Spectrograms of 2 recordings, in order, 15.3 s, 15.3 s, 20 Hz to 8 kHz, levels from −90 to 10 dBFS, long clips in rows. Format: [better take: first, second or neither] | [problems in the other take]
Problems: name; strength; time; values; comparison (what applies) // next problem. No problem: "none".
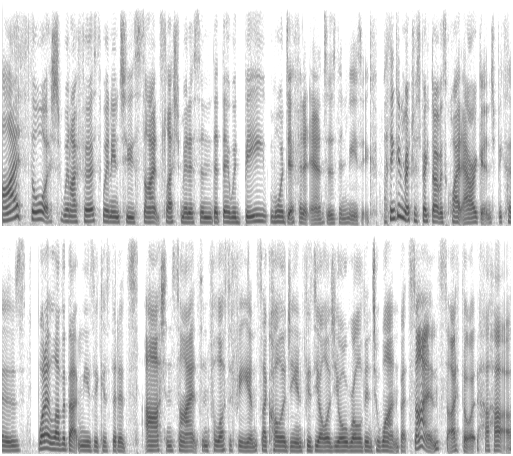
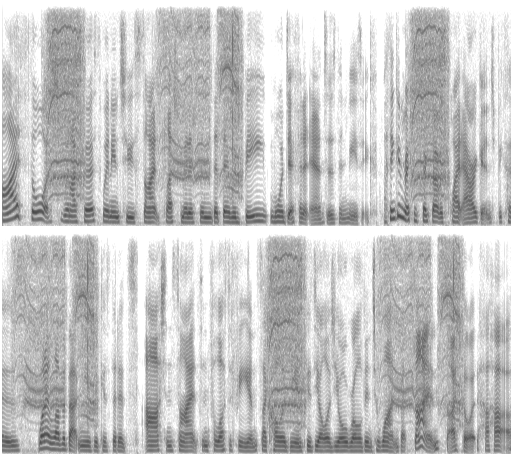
first | background sound (Camera); 9 dB below the speech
